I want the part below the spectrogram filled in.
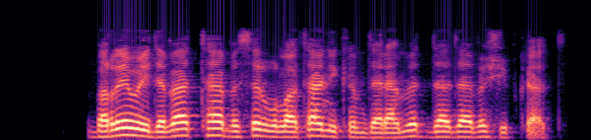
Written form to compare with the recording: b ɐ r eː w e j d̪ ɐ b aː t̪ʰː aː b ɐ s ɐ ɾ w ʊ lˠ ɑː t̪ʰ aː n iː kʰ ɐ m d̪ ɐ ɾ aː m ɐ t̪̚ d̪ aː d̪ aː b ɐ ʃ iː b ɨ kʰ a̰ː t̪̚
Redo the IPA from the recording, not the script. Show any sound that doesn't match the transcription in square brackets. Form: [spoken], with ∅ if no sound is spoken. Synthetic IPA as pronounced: b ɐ r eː w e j d̪ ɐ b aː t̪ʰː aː b ɐ s ɐ ɾ w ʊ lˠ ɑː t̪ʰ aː n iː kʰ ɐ m d̪ ɐ ɾ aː m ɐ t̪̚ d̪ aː d̪ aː b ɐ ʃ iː b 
